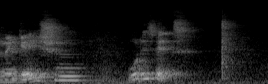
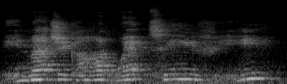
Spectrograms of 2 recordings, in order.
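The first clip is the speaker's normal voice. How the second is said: high, slow, astonished question; drawn-out amazed questioning; surprise; 12 semitones higher, slower than usual. Shown as a demonstration. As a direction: ask it in disbelief, rising at the end. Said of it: "say it with surprise".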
